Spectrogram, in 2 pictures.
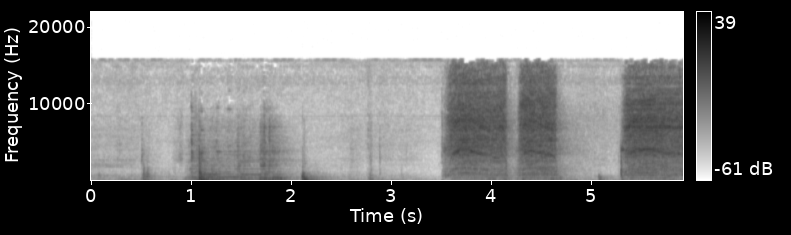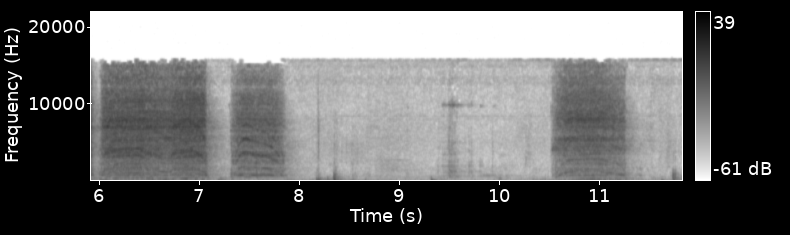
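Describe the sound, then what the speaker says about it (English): Power drill driving a trim head screw into a pocket hole during trim carpentry, heard as several loud whirring bursts separated by short pauses, close by with no talking. "I'm going to grab one of these trim head screws that we talked about earlier and stick it down"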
